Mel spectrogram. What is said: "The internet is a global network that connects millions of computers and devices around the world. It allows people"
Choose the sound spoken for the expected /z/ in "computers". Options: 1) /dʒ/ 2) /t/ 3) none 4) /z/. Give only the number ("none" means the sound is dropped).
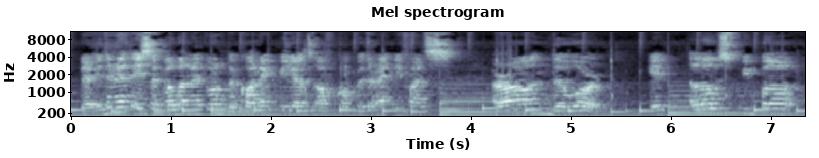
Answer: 3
